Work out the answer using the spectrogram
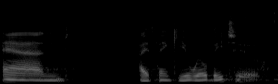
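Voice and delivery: low, soft, weird, creepy voice. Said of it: "I'm gonna keep talking in this weird, creepy voice".

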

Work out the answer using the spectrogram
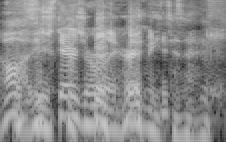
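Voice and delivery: put-on complaining tone. Retelling how a guest complained about the stairs: imitating someone complaining. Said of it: "he was complaining".

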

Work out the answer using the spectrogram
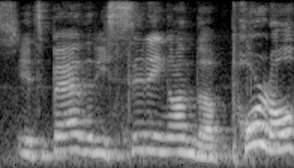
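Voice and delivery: high blurt, a touch too loud. Reacting in character to a brother sitting on the portal: saying it a little too loud. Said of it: "As I say that a little too loud".

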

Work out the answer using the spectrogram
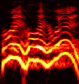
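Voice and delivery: annoying, shrill, very high, loud, repeated male cheering. Imitating a man cheering a hit in the first inning, high-pitched male voice. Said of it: "he had a kind of a higher male voice".

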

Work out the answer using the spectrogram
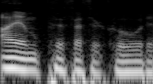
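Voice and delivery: very low, deep, bassy, dead-flat monotone drone. Mocking how an actor on The Flash talks, in a bassy monotone. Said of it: "it's so monotone, and like it's like a bassy monotone".

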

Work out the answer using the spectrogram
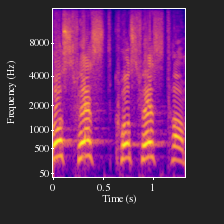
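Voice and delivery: loud, high shout.

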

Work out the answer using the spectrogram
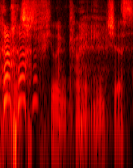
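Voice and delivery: animated, sing-song voice swooping up and down. Imitating Felipe after he mentions a chest cramp: impression of Felipe. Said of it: "That was my impression of Felipe".

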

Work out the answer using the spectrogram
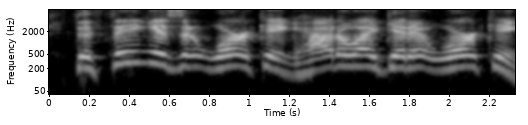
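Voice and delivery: mild, acted, half-shouted yell. Retelling a woman at an arcade game that didn't work, imitating her shouting. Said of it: "stood at the thing that didn't work and shouted".

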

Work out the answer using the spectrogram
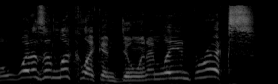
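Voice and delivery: irritated tone.

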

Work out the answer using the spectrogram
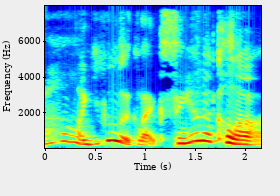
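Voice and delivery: put-on flirty voice. Speaker retelling a post office woman's remark, mimicking a sexy, inappropriate tone. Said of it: "in this all like inappropriate, sexy way".

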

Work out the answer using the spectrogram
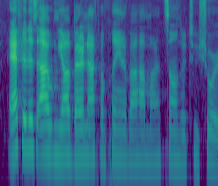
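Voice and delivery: usual speaking voice

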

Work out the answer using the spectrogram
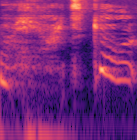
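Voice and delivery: whispered, breathy, crying through the words. Recounting what she says back after the whisper, crying while speaking. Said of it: "crying as she says it".

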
